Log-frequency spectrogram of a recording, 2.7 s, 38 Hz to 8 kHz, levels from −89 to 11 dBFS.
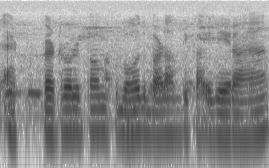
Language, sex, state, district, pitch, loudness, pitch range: Hindi, male, Chandigarh, Chandigarh, 120 Hz, -19 LUFS, 110-125 Hz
